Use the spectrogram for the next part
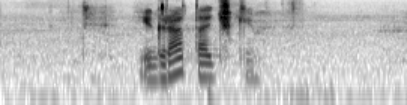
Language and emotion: Russian, neutral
